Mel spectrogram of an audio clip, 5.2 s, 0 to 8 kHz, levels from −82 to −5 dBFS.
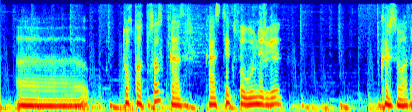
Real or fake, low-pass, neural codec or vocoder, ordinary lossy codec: real; 7.2 kHz; none; none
